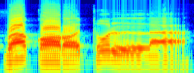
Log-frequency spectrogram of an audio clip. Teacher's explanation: Yang dimaksudkan di sini adalah memasukkan suara tanwin pada lafal baqaratun ke huruf la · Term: Idgham bila gunnah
